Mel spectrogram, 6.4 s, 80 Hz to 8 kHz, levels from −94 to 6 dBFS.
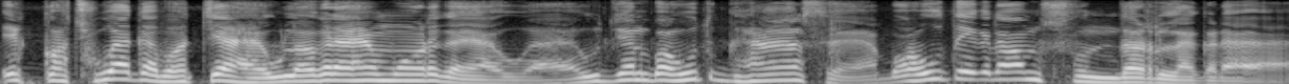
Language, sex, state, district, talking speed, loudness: Hindi, male, Bihar, West Champaran, 215 wpm, -15 LUFS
